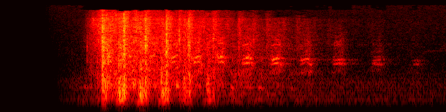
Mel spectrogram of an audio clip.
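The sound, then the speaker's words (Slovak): A pigeon's wings flap rapidly as it takes off and flies away, a quick burst of beats that fades out over about two seconds. “Milý kôň sa v tej chvíli premenil na holuba a letel preč.”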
